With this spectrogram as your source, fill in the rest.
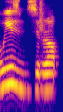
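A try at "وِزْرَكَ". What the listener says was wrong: Yuk, wizrok. Jangan lidahnya di dalam. Wizrok. Kalau wiz itu di luar ya. Wiz ada z. Wizrok.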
